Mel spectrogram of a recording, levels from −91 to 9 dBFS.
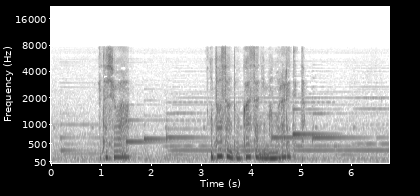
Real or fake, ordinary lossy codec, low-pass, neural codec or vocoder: real; none; none; none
